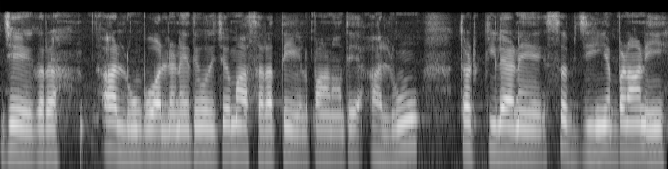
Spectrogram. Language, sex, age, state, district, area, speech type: Dogri, female, 60+, Jammu and Kashmir, Samba, rural, spontaneous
